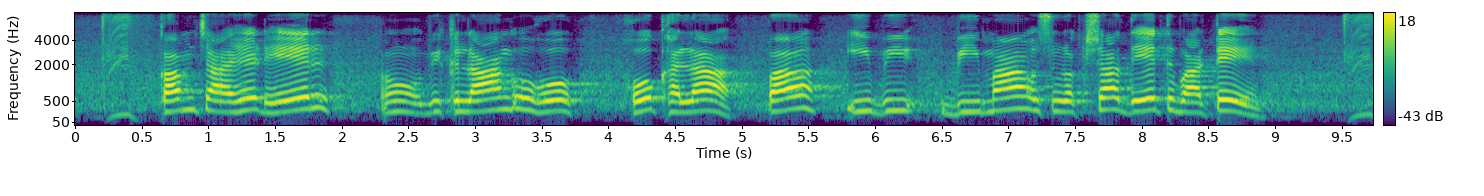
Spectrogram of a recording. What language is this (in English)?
Bhojpuri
